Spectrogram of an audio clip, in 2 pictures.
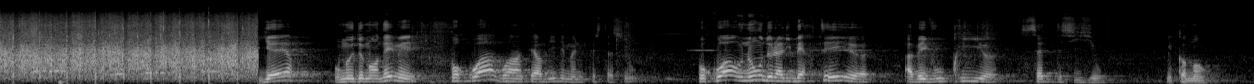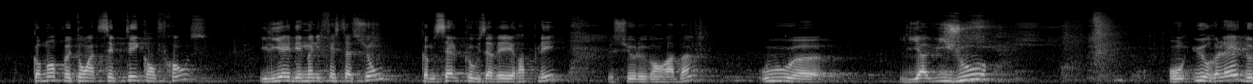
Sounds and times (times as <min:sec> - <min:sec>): Speech: 0:02.6 - 0:06.4, 0:07.0 - 0:12.2, 0:12.9 - 0:23.0, 0:24.2 - 0:25.0.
